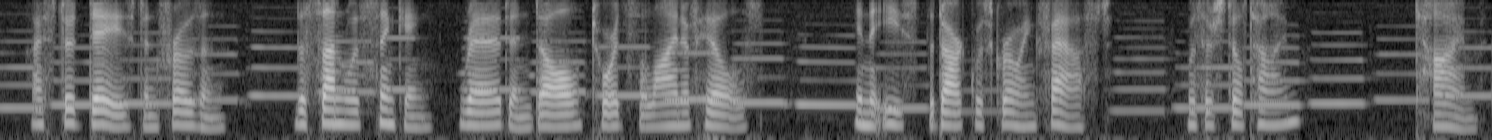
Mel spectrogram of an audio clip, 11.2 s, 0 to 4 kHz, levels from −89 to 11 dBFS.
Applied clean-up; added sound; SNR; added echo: none; Wind instrument, woodwind instrument; 13 dB; none.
